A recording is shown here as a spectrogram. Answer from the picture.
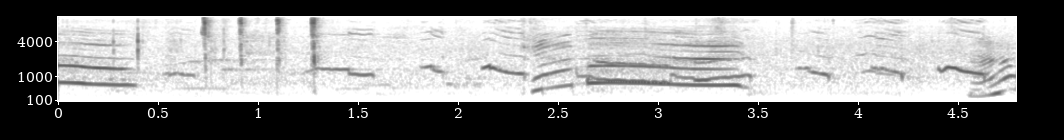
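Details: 4.5-week-old Rottweiler puppies out of doors for their first time give a string of thin, high whimpers and wavering whines, some rising and falling, with a few sharp clicks and a person calling them.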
